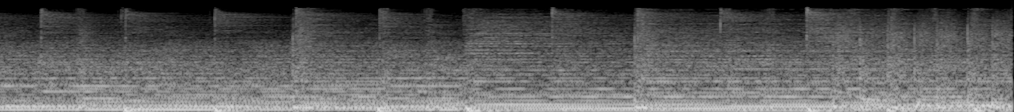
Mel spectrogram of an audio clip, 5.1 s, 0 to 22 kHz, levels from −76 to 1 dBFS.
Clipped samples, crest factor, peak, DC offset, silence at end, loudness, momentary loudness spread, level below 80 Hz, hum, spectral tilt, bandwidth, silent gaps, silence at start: under 0.1%; 12 dB; -4 dBFS; under 0.1%; 0 s; -17 LUFS; 2 LU; -24 dBFS; none; -6 dB/octave; 16.5 kHz; none; 0 s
